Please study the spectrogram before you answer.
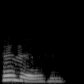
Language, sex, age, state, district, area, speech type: Bengali, male, 30-45, West Bengal, Darjeeling, urban, conversation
